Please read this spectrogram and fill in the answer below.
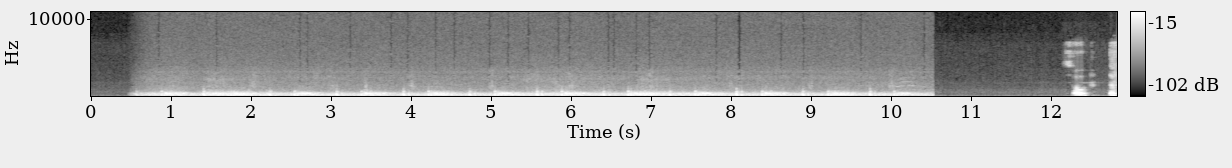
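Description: Distinct first heart sound followed by a soft, fading murmur through diastole, without a clear second sound: diastolic murmur.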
